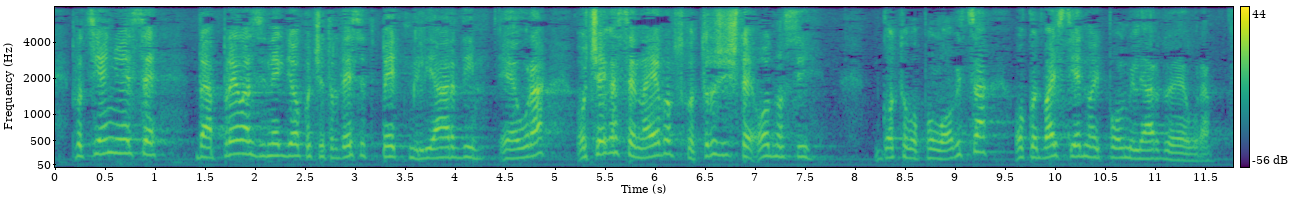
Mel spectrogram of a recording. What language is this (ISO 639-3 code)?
hrv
